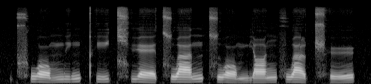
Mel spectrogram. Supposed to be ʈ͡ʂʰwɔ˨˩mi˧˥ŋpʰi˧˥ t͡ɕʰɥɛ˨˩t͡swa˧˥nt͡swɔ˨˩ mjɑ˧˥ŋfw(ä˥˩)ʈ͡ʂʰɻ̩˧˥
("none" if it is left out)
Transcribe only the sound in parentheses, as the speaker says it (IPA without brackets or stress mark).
ä˥˩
